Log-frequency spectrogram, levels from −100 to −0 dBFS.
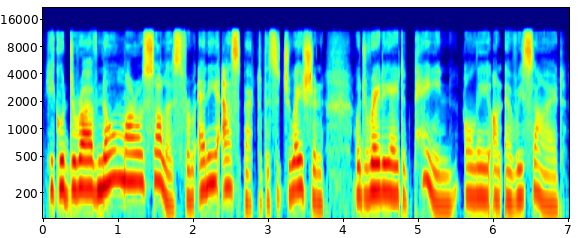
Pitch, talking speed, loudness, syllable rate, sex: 200 Hz, 160 wpm, -18 LUFS, 5.1 syllables/s, female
